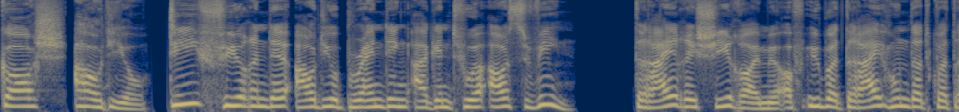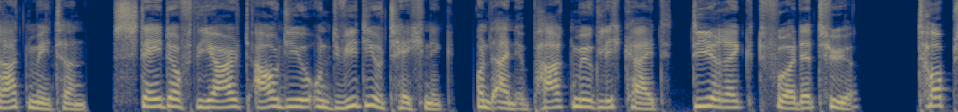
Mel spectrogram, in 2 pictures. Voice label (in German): plakativ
